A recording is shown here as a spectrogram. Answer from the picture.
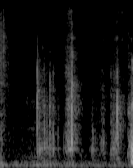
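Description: Faint handling of a plastic disposable paint cup and its lid: a few light clicks and rubs, the sharpest click about a second in.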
